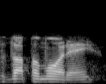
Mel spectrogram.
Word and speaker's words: Vapamore: Well, it's pronounced Vapamore, which is the love of steam in Italian.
